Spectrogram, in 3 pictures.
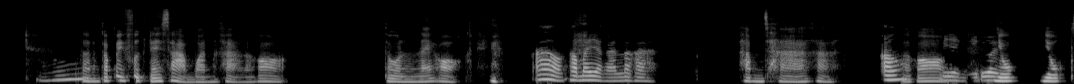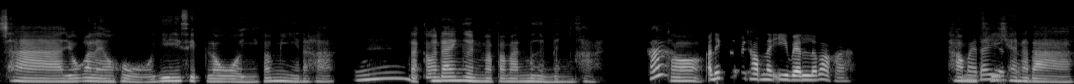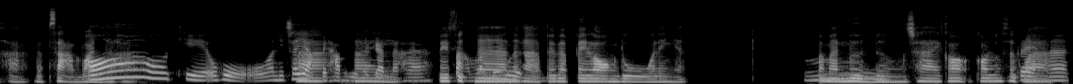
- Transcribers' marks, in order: chuckle; tapping
- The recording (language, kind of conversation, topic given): Thai, unstructured, คุณเริ่มต้นวันใหม่ด้วยกิจวัตรอะไรบ้าง?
